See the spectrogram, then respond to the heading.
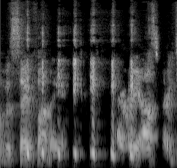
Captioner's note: laughs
